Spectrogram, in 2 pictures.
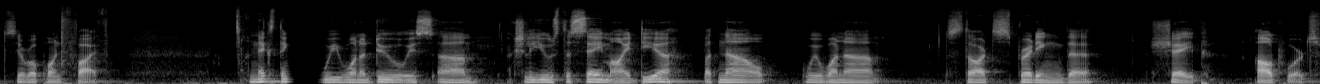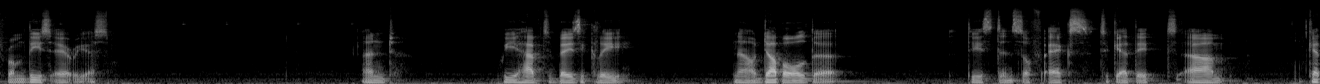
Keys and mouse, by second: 2.5 shift+middle click, 3.2 shift+middle click, 4.2 shift+middle click, 7.5-11.7 drag, 12.4 click, 12.9 click, 13.6 click, 14.0 click, 14.9 click, 15.2 click, 16.0 click, 16.4 click, 26.0 shift+middle click.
